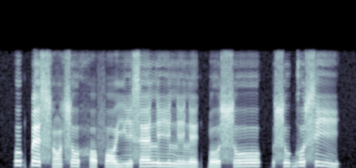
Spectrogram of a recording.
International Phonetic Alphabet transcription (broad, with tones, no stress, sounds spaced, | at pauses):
o˦ k͡p ɛ˦˨ s ɔ̃˨˦ s o˦˨ h ɔ˨ f ɔ˧ j i˧ s ɛ˦ l i˧ l i˨ l e˨ k͡p o˨˦ s o˦ | s u˧ ɡ o˦ s i˦˨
